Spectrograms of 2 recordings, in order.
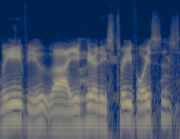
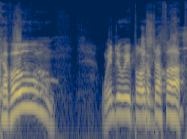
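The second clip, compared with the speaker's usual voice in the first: gleeful, very loud, high excited yell; 6 semitones higher, 9 dB louder than usual. Voicing a voice heard inside a character's head: excited voice in the head. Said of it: "one of the voices is like".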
